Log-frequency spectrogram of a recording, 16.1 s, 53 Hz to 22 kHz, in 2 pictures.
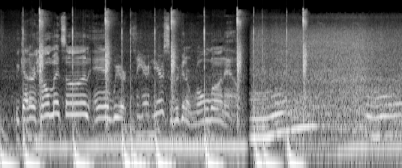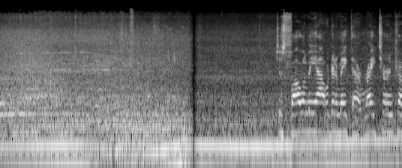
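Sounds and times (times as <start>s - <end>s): car engine humming: 0.0s - 16.0s
road noise: 0.0s - 16.0s.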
